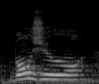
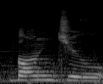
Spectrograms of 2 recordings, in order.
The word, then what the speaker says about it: Bonjour: could just use different intonations but then it's Bonjour let's pronounce it together bomb jew-bomb sure it has a nasal sound between the O on the end so instead of saying bond Jew or bonds you actually bozo bozo bozo bozo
